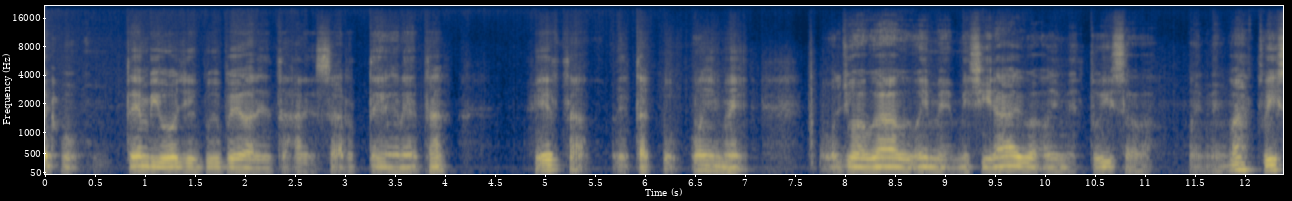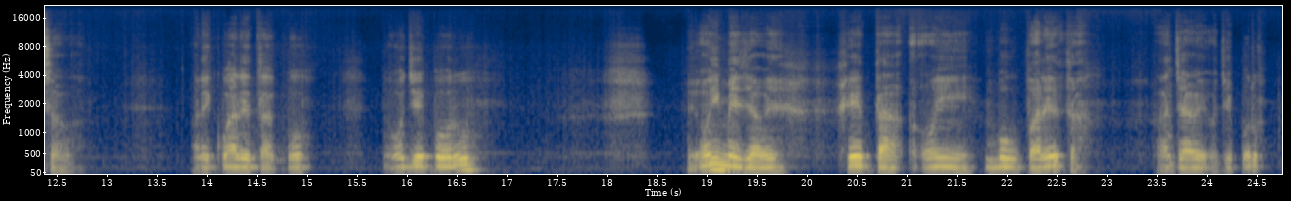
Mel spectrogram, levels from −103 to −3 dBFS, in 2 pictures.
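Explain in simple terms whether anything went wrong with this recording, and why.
Nothing went wrong with this speech recording that a listener can pick out. Listening closely at every moment turns up nothing out of place.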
